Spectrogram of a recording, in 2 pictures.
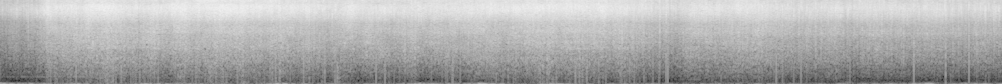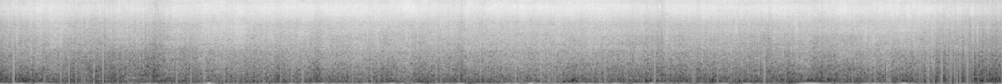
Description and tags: Roasting in a pan.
